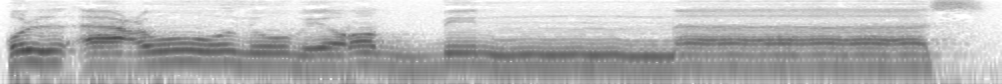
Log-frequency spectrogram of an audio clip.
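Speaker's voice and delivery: slow melodic chanted recitation; Quran recitation. Shown as a demonstration. Teacher reciting the verse for the child to repeat, slow melodic chant. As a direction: chant the verse slowly, stretching vowels.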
